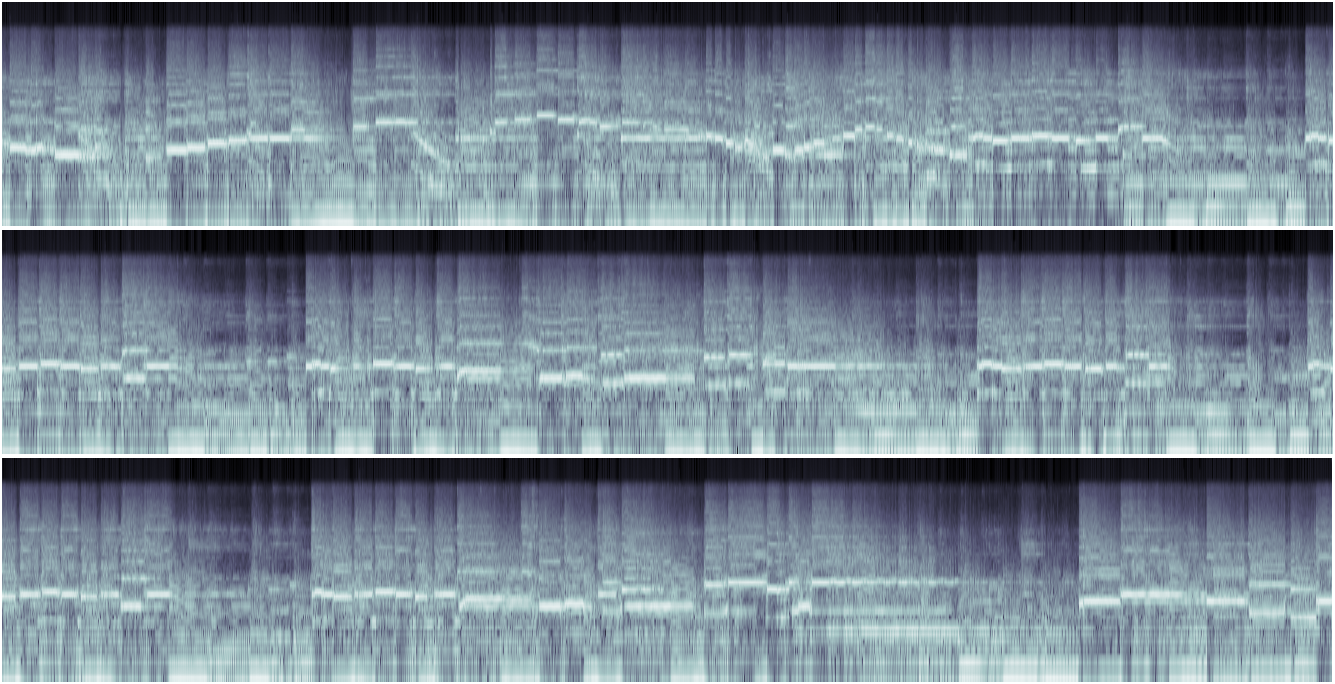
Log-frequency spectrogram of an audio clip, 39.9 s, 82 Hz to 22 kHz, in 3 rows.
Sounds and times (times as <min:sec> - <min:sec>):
Strum: 0:00.0 - 0:39.9.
